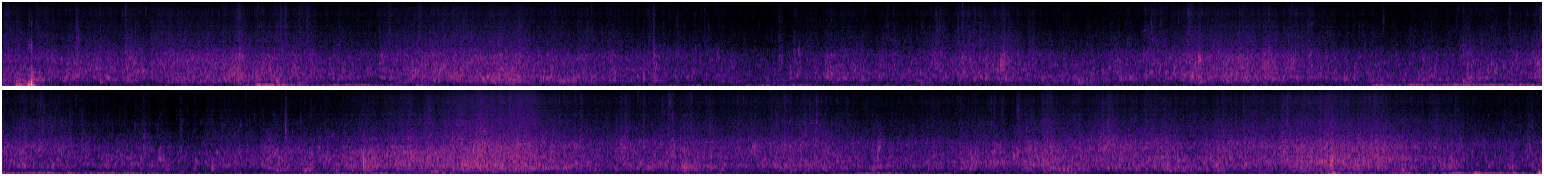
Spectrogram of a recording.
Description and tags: Waves at the beach.
beach, coast, ocean, rocks, Scotland, sea, Waves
